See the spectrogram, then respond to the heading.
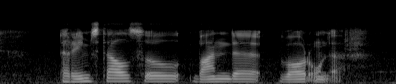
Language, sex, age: Afrikaans, male, 20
